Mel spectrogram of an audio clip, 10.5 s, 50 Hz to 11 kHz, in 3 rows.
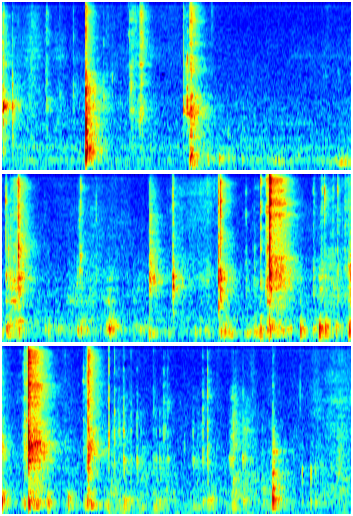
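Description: Hands unwrapping a roll of 35 mm film and loading it into a Voigtländer Vitoret camera: irregular sharp clicks and short rustles of packaging and camera parts, loudest a little past six seconds and again just past seven.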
